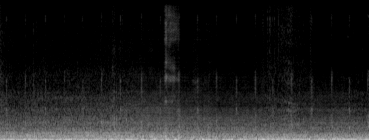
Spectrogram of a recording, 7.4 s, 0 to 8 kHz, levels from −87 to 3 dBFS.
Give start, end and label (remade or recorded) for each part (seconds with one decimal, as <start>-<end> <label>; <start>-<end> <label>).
0.0-2.7 recorded; 2.7-5.3 remade; 5.3-6.1 recorded; 6.1-6.9 remade; 6.9-7.4 recorded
